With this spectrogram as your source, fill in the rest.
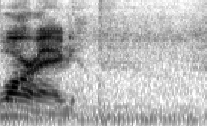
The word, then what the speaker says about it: Touareg: I drive the Touareg. Yeah. Touareg. There you go. Two distinct syllables. Touareg.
